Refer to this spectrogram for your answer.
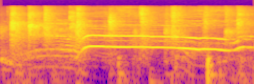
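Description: An audience claps steadily throughout, a dense patter of hand claps, while a long, high, steady whistle rises over the applause and holds until the end.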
